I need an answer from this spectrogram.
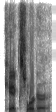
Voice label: "kicksorter", American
